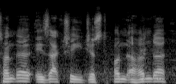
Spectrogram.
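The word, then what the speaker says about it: Hunter × Hunter: It's like Hunter X Hunter is actually just Hunter Hunter. You don't pronounce the X.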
